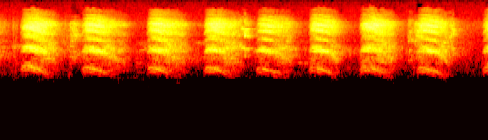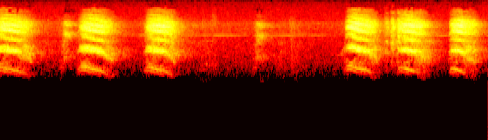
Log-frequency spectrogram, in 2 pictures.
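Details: A wild curl-crested jay (Cyanocorax cristatellus) in Brazil gives harsh, raspy squawks in a steady series, about two each second, with a brief pause near the end.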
